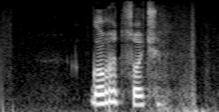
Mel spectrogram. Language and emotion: Russian, neutral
